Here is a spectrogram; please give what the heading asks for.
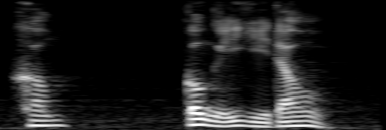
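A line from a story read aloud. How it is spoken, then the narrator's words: Smiling denial. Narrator (Vietnamese): mỉm cười chối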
